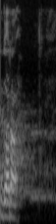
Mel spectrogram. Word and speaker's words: gotta: इसे गोटा नहीं पढ़ना है, इसे पढ़ना है गरा.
